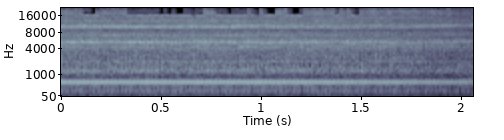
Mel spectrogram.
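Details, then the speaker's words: Omron compressor nebulizer, no Ventolin, used on a child with cough and cold to thin mucus: steady mechanical hum with a constant tone, motor delivering mist; compressor nebulizer running. "Kita nyalakan ya, biar batuk atau dahaknya ini lendirnya encer ya. Oke, kita nyalakan ya, teman-teman."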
